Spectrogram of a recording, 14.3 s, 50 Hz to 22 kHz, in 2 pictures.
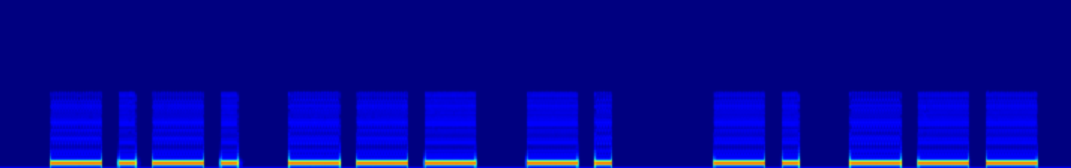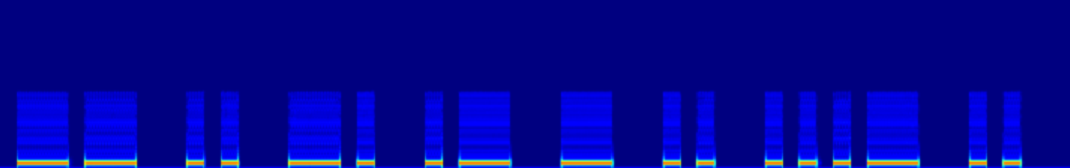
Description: Morse code, heard as a keyed tone, about 10 wpm, 800 Hz. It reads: CON NOMINATIVI
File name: ITALIEN texte clair 2 vitesse 10 mots minute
